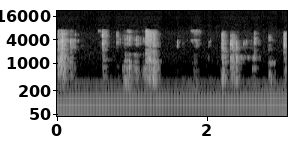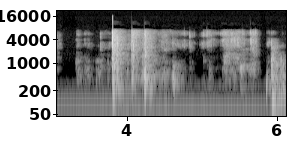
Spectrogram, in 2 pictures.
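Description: Plastic wrap crinkling and crackling as it is torn off a hard plastic tool case, with scattered small crackles, a loud burst of crackling about four seconds in, and a low knock near the end.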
